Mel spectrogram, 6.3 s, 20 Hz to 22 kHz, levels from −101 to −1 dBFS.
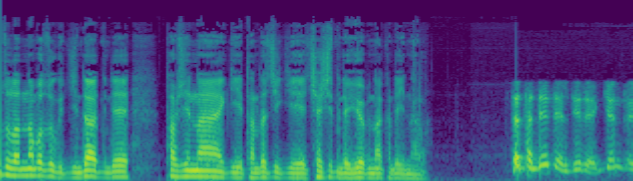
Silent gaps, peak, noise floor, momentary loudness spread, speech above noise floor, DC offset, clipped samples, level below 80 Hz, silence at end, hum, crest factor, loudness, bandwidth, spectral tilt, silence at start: none; 0 dBFS; -63 dBFS; 9 LU; 44 dB; under 0.1%; under 0.1%; -48 dBFS; 0 s; none; 18 dB; -19 LUFS; 14 kHz; -6.5 dB/octave; 0 s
